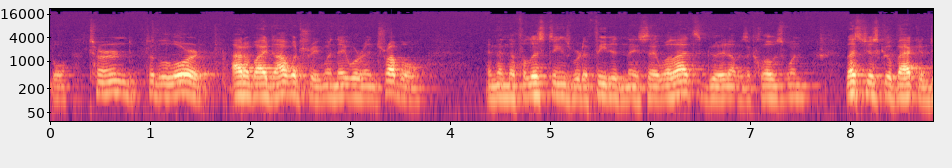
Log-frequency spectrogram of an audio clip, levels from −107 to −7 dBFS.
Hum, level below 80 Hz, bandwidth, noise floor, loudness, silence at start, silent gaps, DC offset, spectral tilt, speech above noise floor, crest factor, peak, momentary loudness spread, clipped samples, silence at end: none; -60 dBFS; 19 kHz; -47 dBFS; -18 LUFS; 0 s; none; under 0.1%; -6.5 dB/octave; 29 dB; 18 dB; 0 dBFS; 14 LU; under 0.1%; 0 s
